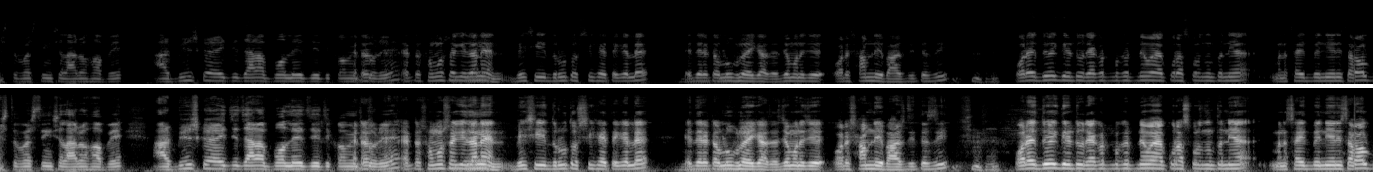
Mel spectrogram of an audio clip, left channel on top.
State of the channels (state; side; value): quieter; left; 23.1 dB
